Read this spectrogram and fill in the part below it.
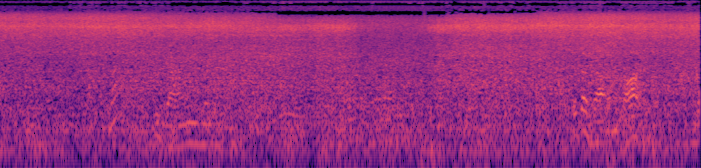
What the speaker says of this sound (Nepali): झरनामा आइयो है हामी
